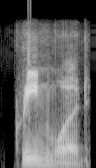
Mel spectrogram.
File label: "greenwood", American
